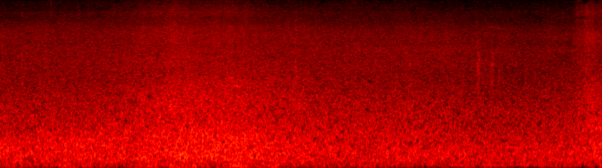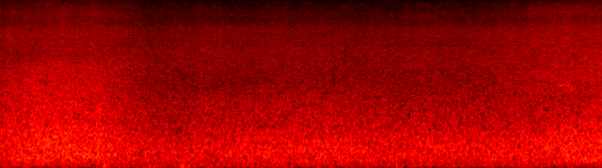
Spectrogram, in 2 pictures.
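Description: Sea surf washing onto a sandy beach: a steady hiss of waves that swells about two seconds in and again around six to seven seconds.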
